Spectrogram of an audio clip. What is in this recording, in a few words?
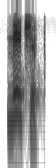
"mateship", Indian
